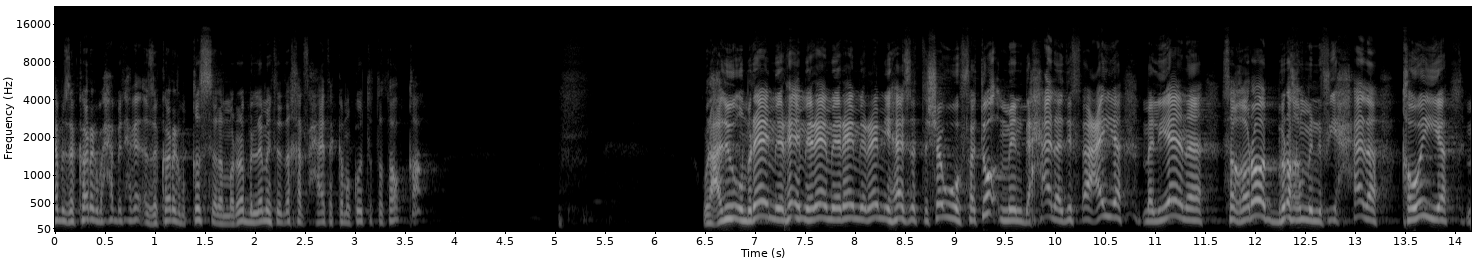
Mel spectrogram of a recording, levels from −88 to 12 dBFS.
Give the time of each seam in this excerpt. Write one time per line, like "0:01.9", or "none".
none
